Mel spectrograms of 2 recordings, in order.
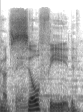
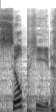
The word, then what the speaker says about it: Silpheed: I like that name, Silphied. – Yeah, it's spelled really confusingly. It's spelled S-I-L-P-H-E-E-D. So I thought it was Silphied for a while.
